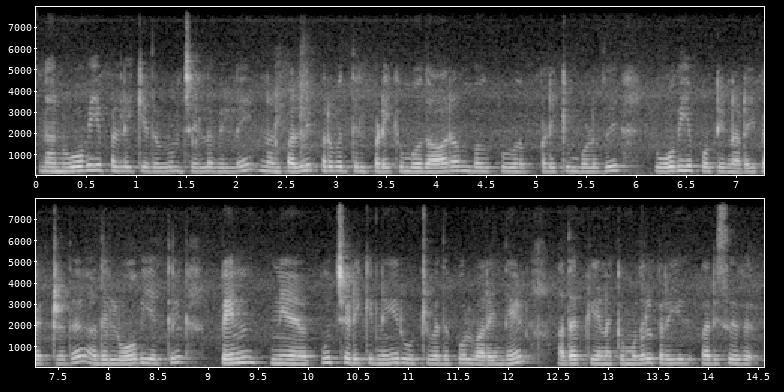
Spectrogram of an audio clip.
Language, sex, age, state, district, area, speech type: Tamil, female, 18-30, Tamil Nadu, Namakkal, rural, spontaneous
